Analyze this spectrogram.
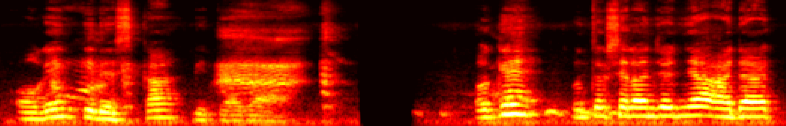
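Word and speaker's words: お元気ですか: dihilangkan baik itu di akhir kalimat maupun di tengah-tengah maka umumnya dihilangkan jadi dibaca dengan ogenki desuka bicara oke untuk selanjutnya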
